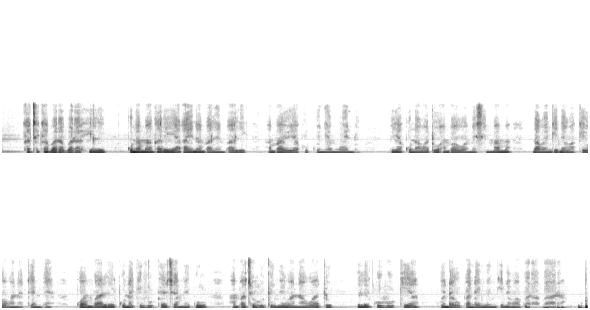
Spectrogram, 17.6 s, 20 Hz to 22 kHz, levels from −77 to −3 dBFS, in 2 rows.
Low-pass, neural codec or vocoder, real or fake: 7.2 kHz; none; real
